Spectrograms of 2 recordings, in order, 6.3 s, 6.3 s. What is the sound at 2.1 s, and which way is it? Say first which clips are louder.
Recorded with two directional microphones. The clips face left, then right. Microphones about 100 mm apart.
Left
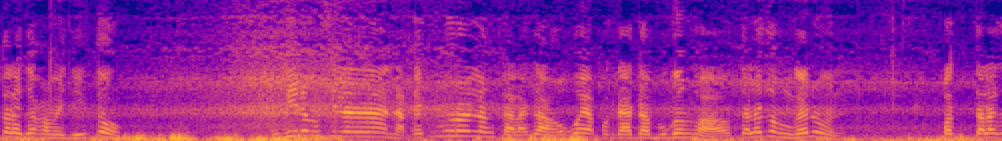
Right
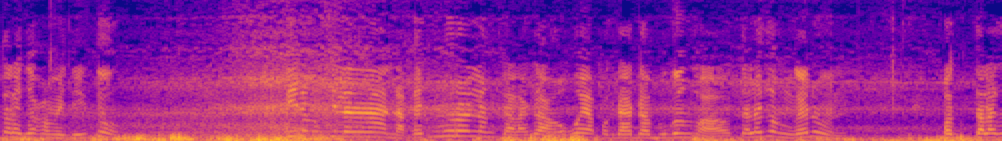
Speech: left 2 dB; 25° left (ahead or behind).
